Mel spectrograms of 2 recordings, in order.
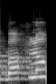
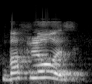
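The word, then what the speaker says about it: buffalo: Family का families और बफलो का बफलोज, इसे हम बफलो पढ़ते हैं, बफेलो नहीं पढ़ते हैं, याद रखिएगा दोस्तों आप लोग।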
